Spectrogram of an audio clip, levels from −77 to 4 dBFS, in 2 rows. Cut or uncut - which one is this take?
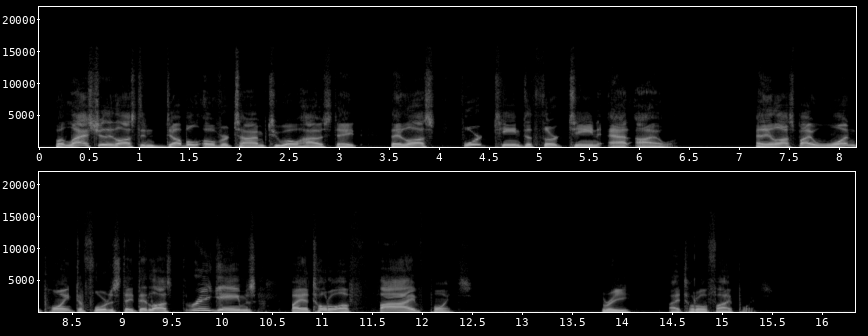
uncut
